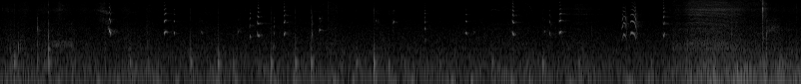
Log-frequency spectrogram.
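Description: Dry-erase marker squeaking on a whiteboard in many short, quick strokes as words are written, faint.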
